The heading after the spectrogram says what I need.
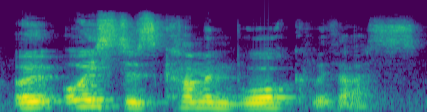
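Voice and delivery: lightly acted plea from the walrus; beseeching. A narrator's reading. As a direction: coax them along in a storybook voice. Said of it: "the walrus did beseech".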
